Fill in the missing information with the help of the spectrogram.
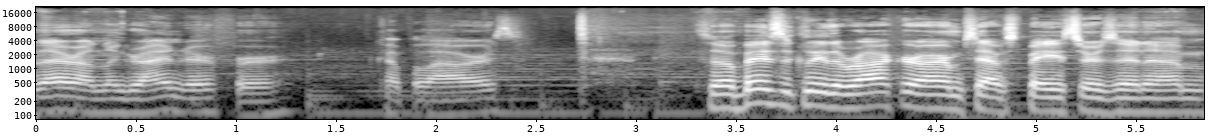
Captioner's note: chuckle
